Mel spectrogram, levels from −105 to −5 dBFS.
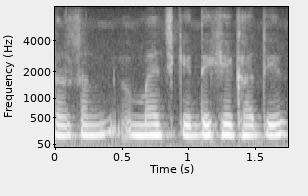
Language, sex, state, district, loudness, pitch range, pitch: Bhojpuri, female, Uttar Pradesh, Gorakhpur, -12 LUFS, 175-185 Hz, 180 Hz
